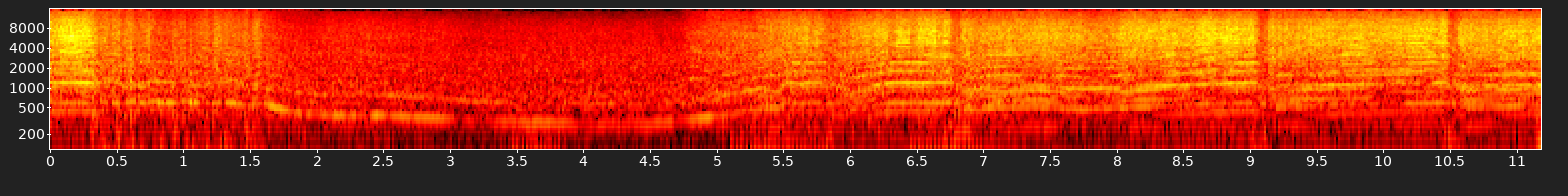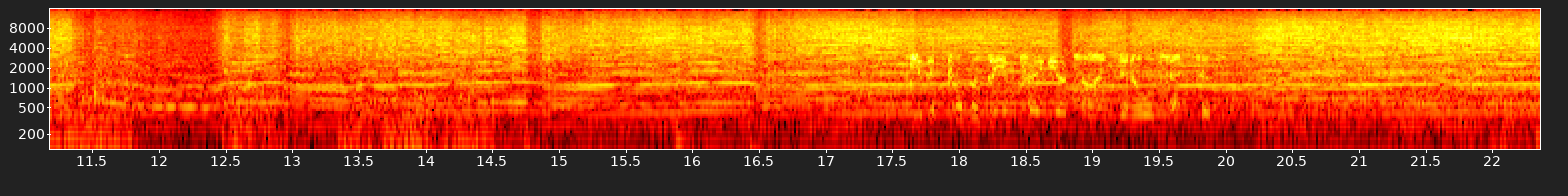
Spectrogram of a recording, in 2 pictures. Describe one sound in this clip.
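A racing car engine whines loudly, its pitch dropping on braking and rising as it speeds up through the gears.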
